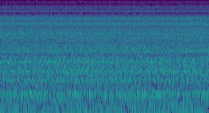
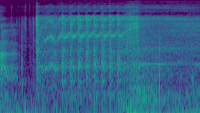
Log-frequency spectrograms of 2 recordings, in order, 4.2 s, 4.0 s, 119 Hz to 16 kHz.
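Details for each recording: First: 2003 Chrysler Sebring 2.7 after used-engine swap and a new crank reluctor, cam and crank sensors connected, starting right up: steady even idle with constant hiss-heavy hum, no skips or knocks; cam/crank pattern correct, normal idle. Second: 2003 Chrysler Sebring 2.7 after used-engine swap: brief crank, then catches and settles into steady idle only with cam sensor unplugged; won't start with it connected. Cam pattern reads wrong, mismatched cam sprocket suspected after timing chain set replacement.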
